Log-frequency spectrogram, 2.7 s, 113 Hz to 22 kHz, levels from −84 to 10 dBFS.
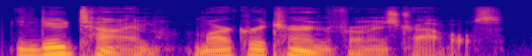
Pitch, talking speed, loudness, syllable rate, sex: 90 Hz, 180 wpm, -17 LUFS, 4.6 syllables/s, male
